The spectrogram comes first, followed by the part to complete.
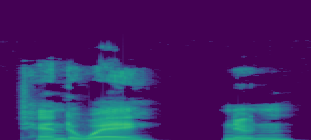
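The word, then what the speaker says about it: Thandiwe Newton: make sure i i treat it with respect tandaway newton is how it's pronounced now and her character is watts and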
